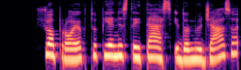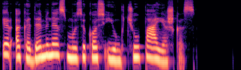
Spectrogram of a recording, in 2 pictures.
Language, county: Lithuanian, Vilnius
